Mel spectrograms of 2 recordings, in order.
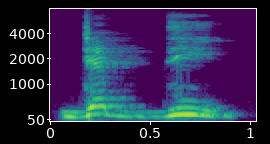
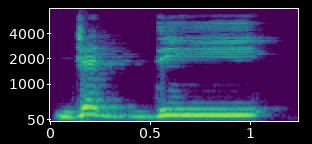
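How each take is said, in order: First: "jaddi" blocked on the d, ending in a shorter i; doubled consonant. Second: "jaddi" with doubled d and long held i; prolonged ending. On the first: Teacher spelling out the shedda, "jaddi" with doubled d. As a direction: stop on "jad", then release "di" without holding it. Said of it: "avec une shedda". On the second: Teacher adding the prolongation, "jaddi" with drawn-out i. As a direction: block the d, then stretch the final i evenly. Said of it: "et une prolongation". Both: Shown as a demonstration.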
